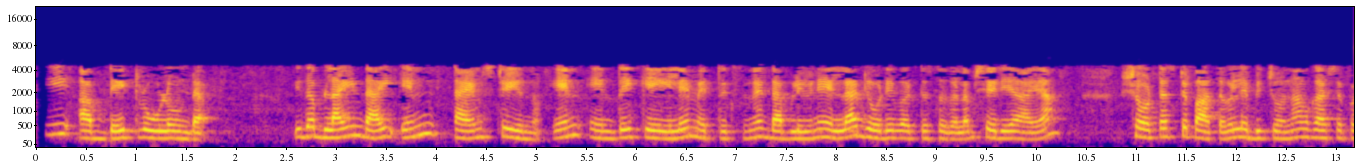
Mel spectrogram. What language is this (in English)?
Malayalam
